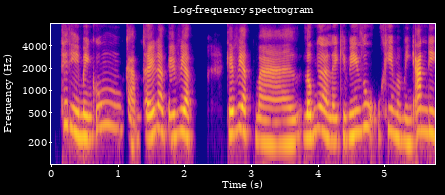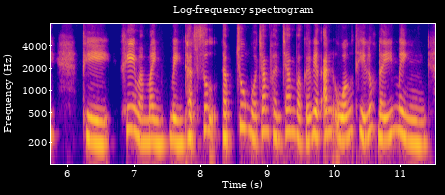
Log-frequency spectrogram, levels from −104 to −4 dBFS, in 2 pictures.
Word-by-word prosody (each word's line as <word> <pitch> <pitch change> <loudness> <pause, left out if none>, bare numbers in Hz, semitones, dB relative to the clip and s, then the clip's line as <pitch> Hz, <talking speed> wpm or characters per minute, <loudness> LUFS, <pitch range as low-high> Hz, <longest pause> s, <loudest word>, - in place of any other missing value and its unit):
Thế 350 - -1
thì 275 -5 +3
mình 230 -2 +4
cũng 325 +1 -6
cảm - - -4
thấy 240 +3 +5
là 295 -4 +1
cái 235 - 0
việc 255 -2 +4 0.5
cái 255 - +7
việc 290 -1 +3
mà, 195 -3 -1 0.2
giống 230 +2 +4
như 305 - -1
là, 260 - +3
lấy 215 -2 -1
cái 220 +1 -4
ví 245 +3 +3
dụ 325 +3 -2 0.2
khi 290 -1 -3
mà 235 -3 -2
mình 205 -2 -3
ăn 280 +4 +5
đi, 260 -3 -1 0.4
thì 205 -3 +1 0.2
khi 300 -1 +2
mà 225 -5 -1
mình 200 -1 -2
mình 205 -3 +1
thật 230 0 0
sự 295 -4 -5
tập 235 -1 +2
trung 320 -2 -3
100% 260 +2 -4
vào 225 -3 -3
cái 210 0 -3
việc 260 -2 +3
ăn 265 +2 +1
uống, 225 0 +1
thì 250 -6 0
lúc 280 +8 -3
đấy 230 +2 +1
mình 210 -9 -2
235 Hz, 225 wpm, -23 LUFS, 215-275 Hz, 0.5 s, cái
